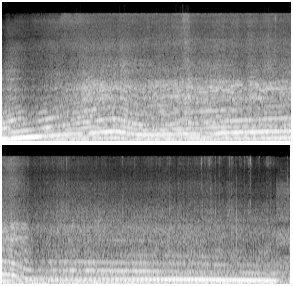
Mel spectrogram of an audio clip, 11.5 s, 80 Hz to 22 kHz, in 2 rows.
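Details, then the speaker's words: Infiniti G37 coupe, VQ V6, after engine swap replacing a blown motor: smooth, even engine note climbing and dropping cleanly with revs, no knocks or ticks. "it has been about 2 weeks since I swapped the engine on this G37, and it actually does pull pretty good, and it's running and driving pretty good."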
